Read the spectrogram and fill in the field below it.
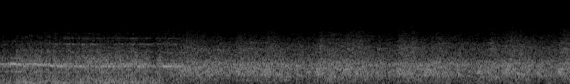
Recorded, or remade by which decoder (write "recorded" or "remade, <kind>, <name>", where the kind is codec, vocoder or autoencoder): recorded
